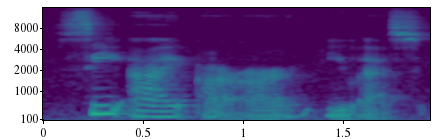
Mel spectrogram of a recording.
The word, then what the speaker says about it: cirrus: work on is serious spelled a little funny not like you would imagine if you were spelling it phonetically it starts with this off C so it's C irr u.s.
